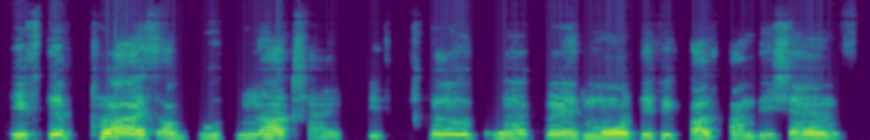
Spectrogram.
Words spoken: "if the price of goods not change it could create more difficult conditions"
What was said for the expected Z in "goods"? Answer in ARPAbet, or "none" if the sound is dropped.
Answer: none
